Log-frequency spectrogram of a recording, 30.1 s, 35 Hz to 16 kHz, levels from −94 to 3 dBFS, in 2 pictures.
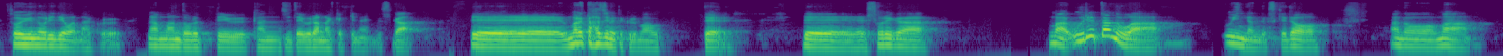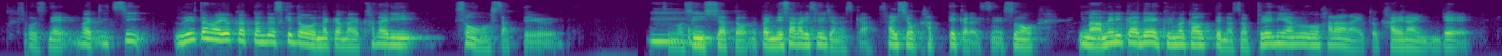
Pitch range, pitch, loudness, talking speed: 105-155 Hz, 125 Hz, -23 LUFS, 330 characters per minute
